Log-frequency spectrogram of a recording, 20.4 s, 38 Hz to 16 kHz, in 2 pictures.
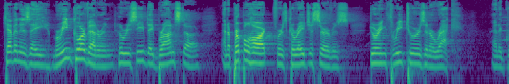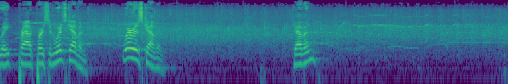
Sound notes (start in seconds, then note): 12.3 applause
